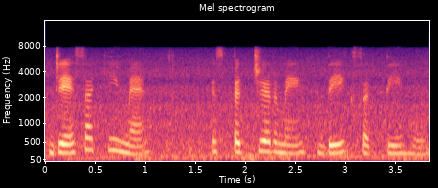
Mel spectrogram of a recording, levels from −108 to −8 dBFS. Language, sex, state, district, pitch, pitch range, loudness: Hindi, female, Chhattisgarh, Raipur, 230 Hz, 215-250 Hz, -20 LUFS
